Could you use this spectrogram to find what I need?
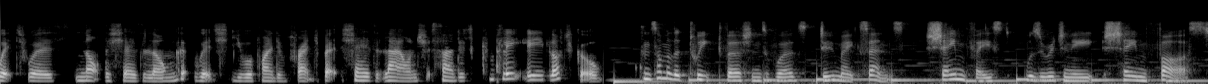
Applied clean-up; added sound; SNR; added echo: none; none; none; none.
